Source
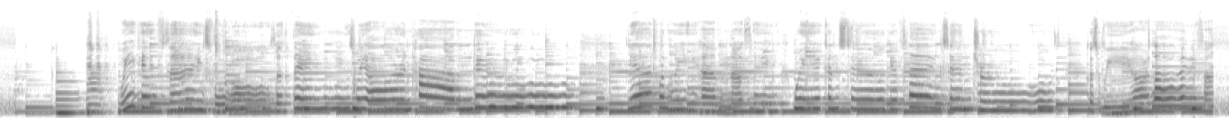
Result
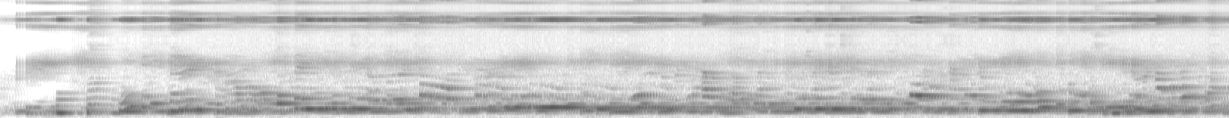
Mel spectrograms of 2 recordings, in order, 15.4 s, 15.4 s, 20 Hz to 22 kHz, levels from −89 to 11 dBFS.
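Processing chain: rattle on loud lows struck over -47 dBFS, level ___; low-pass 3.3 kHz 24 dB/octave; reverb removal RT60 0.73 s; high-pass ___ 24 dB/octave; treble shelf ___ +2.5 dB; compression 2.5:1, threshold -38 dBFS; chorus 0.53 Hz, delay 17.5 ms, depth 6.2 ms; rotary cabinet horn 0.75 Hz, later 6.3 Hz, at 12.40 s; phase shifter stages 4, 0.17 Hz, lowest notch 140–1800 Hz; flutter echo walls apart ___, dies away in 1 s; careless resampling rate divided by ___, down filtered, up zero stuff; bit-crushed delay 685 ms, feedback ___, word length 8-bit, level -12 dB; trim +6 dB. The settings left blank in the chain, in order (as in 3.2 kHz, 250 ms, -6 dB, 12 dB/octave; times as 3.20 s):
-33 dBFS, 92 Hz, 2.4 kHz, 6.5 m, 4×, 80%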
